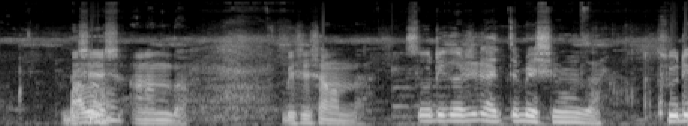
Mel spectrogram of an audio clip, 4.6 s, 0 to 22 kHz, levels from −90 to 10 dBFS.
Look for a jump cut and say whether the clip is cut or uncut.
cut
